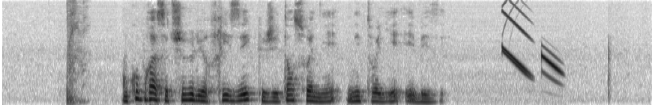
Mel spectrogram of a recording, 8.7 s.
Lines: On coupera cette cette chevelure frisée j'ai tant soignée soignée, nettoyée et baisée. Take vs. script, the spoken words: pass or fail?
fail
